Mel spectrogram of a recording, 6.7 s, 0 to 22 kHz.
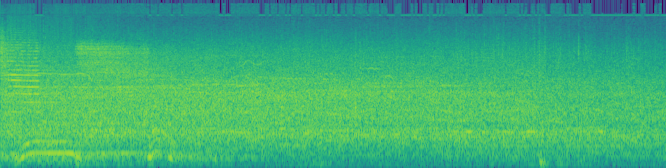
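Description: Mocking applause ripples through the arena crowd at a 1989 Detroit Pistons–Chicago Bulls conference finals basketball game, a dense, steady wash of clapping and crowd noise with a few brief whistle-like tones near the start.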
